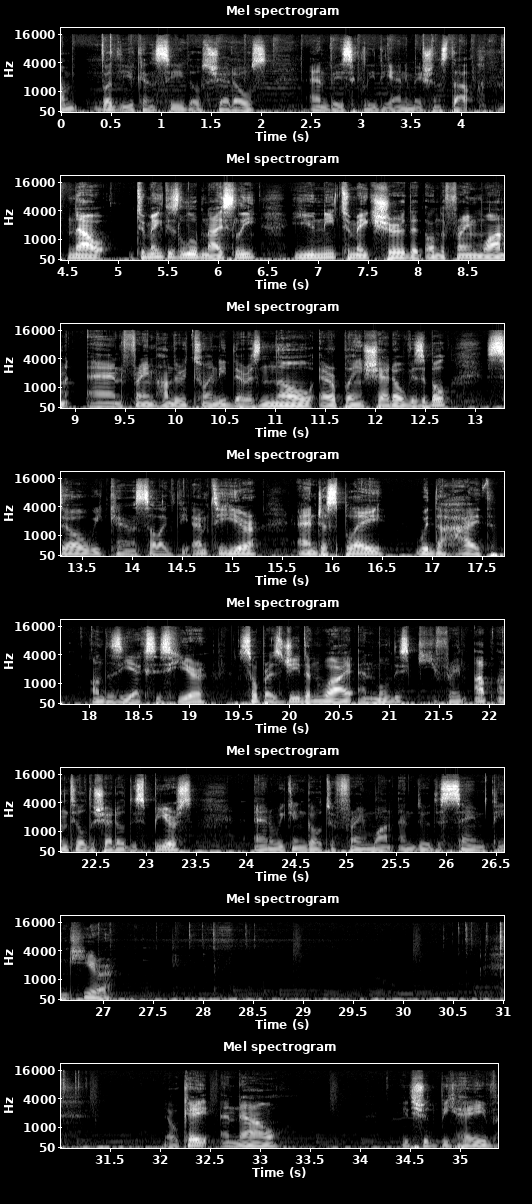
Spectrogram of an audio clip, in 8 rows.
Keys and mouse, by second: 0.3 space, 3.6 space, 7.1-10.1 drag, 14.3 click, 16.2 click, 17.0 click, 17.8 click, 19.4 Escape, 19.8 g, 20.1 y, 21.9 click, 24.0 click, 26.9 click, 27.8 g, 28.0 y, 30.5 click, 30.9 space.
